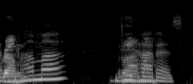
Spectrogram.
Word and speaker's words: Brahma Viharas: I think I never was as clear about how it all fits together into the four Brahma Viharas. Is that how you say it? Yeah. Brahma Viharas.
